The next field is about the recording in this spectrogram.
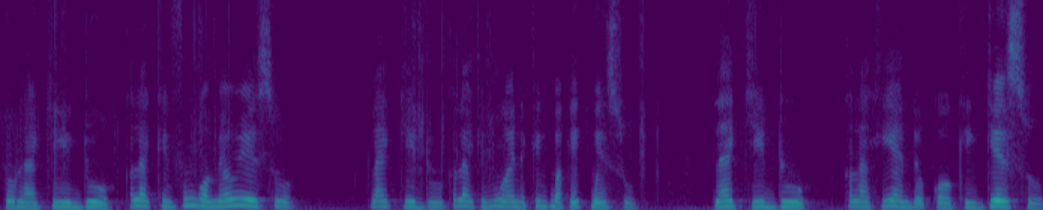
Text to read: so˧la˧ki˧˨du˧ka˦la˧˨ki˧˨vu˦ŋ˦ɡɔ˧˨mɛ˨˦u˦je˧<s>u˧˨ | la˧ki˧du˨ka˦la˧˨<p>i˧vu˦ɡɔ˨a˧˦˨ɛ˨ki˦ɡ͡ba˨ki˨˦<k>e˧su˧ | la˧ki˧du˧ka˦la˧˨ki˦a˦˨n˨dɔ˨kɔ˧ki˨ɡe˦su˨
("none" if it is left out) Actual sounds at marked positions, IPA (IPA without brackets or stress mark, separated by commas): s, k, k͡p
